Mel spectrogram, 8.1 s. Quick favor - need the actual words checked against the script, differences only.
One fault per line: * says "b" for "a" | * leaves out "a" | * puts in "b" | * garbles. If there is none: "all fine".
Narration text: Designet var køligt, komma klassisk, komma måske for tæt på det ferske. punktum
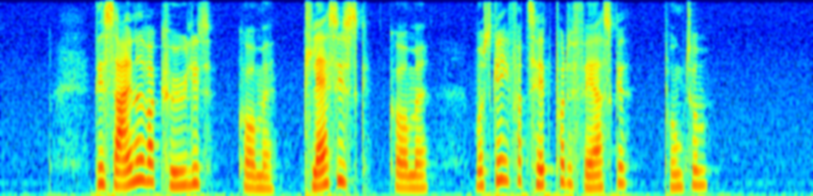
all fine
